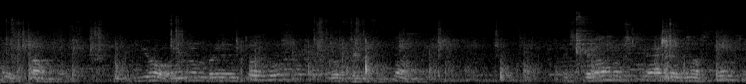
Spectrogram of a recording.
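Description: An elderly man reads out calmly.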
